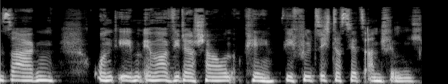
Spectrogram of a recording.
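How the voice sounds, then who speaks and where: This woman has a fairly low pitch and a somewhat breathy voice. Her intonation stays fairly even. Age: 40s. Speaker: podcast host and workshop coach. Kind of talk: solo podcast Q&A monologue. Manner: hesitant, many filler sounds.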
